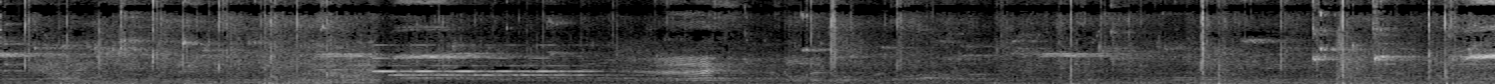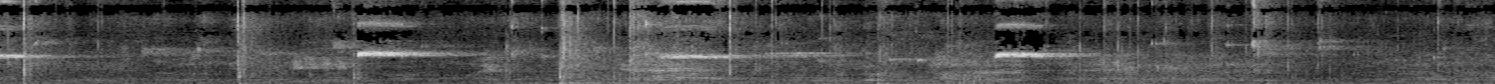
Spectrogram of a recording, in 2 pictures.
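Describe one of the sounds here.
A volleyball is struck with sharp slaps that echo through a large hall.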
